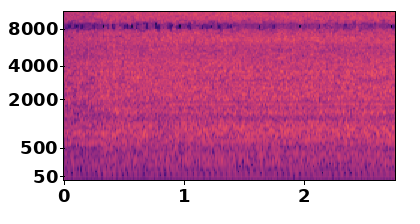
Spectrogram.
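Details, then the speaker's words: Repaired van engine at 420,000 km, warm after first start, cooling fan on: smooth, steady low idle with even beat, no knocking, ticking or hunting; sounds in good shape, check engine light on. "she sounds good you know that 420 000k that's you can't beat that"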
